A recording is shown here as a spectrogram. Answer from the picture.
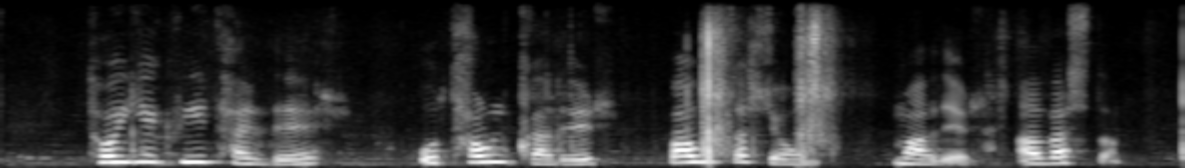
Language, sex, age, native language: Icelandic, female, 13, Icelandic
